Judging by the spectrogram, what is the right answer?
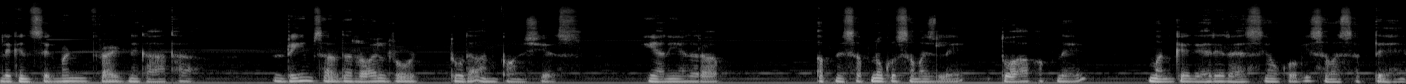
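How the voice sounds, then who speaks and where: A man speaks in a calm tone with long, frequent pauses. Music plays in the background. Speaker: psychology educator. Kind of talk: scripted narration.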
